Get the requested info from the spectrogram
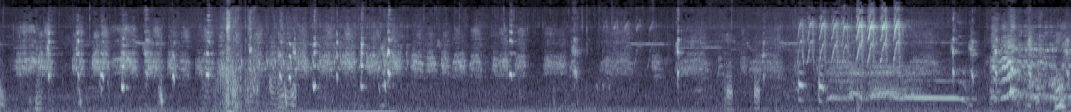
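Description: Mixed flock of chickens, turkeys, guinea fowl and ducks feeding close by: scattered clucks, short calls and pecking clicks. About two seconds in a strutting tom turkey spits and drums, a sharp puff followed by a deep low hum for about a second and a half. Near the end one bird gives a drawn-out call of about two seconds.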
